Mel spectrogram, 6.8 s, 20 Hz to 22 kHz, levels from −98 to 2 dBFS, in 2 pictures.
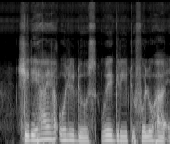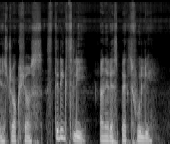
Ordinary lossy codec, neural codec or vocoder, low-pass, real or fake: none; none; none; real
